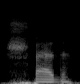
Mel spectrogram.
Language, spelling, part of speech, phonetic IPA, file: Polish, Szwed, noun, [ʃfɛt], Pl-Szwed.ogg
